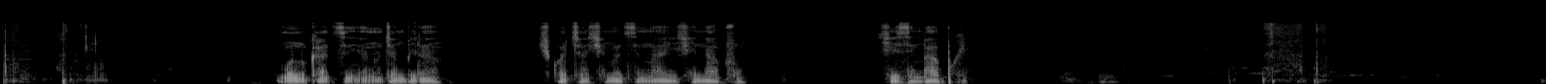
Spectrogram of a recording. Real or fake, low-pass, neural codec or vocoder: real; 7.2 kHz; none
